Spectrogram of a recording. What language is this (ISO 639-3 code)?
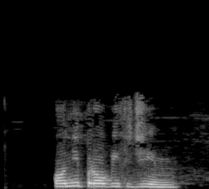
epo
